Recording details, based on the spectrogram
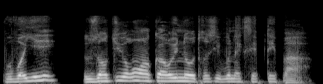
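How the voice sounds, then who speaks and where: A man reading the part of a frail, weakened old woman who speaks flatly and stays unshaken. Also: a little high, moderate pace, dry recording, pitched above the performer's own voice, natural voice. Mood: grim. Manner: flat, unshaken. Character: frail elderly sister, weakened and coughing.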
